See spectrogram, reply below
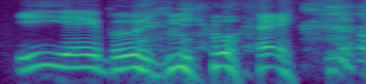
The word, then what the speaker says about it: Iyiegbuniwe: It is going to be pronounced Iyiegbuniwe. Okay, so hold on. I didn't mean to let. Iyiegbuniwe.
